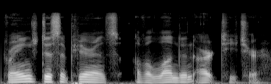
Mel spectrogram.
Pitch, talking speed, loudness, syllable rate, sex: 95 Hz, 155 wpm, -16 LUFS, 5.6 syllables/s, male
